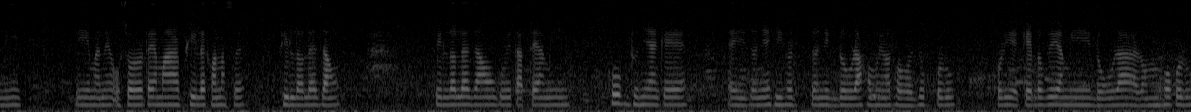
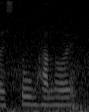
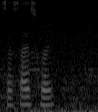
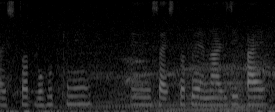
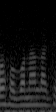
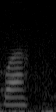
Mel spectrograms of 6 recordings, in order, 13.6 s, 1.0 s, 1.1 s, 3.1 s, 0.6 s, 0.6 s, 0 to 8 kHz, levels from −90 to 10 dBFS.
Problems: constant background noise, background conversations at intervals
